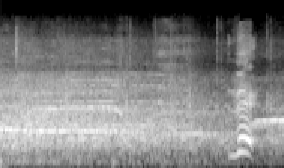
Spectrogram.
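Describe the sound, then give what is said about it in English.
An audience cheers at the mention of yellow fever in a steady, dense roar of many voices for a couple of seconds, with one sharp rising whoop cutting through near the end. “Finally, something got a louder cheer than Sydney, and it's yellow fever.”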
